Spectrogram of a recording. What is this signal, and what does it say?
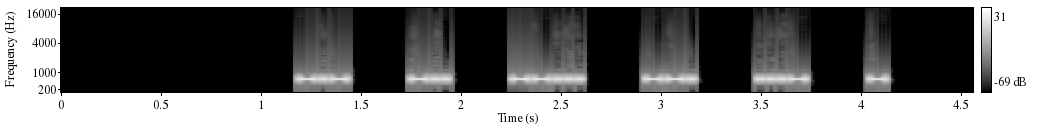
Morse code, heard as a keyed tone, about 46 wpm, spaced as for 21 wpm, 700 Hz. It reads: KD7GVT
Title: USA Call Signs - 4x Character Spacing - 45wpm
